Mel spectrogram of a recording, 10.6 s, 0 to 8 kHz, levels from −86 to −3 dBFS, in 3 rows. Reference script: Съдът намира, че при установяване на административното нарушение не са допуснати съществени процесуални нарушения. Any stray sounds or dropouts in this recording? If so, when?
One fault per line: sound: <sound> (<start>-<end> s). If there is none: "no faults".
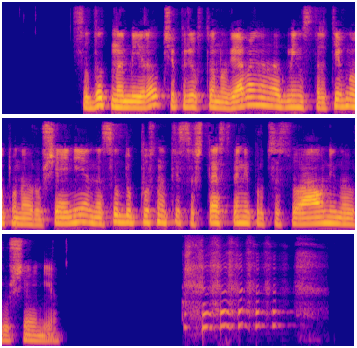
sound: laugh (8.8-10.3 s)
